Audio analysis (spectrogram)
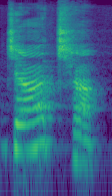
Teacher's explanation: ये वाला जो वर्ग होता है ना, च वर्ग, इसे ही संघर्षी बोला जाता है। ठीक है, स्पर्श संघर्षी व्यंजन इन्हें बोला जाता है च वर्ग को।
